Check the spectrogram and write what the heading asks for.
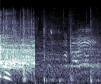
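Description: Crowd and gym noise at an indoor volleyball match stops abruptly less than a second in. A quieter hall follows, with a few faint thumps of a volleyball on hardwood.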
